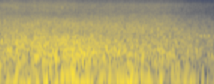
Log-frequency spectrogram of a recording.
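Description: Small ocean waves rush steadily onto a beach in a tropical location, with palm trees blowing in the breeze, in a continuous, hissing wash that eases off slightly toward the end, with no voices present.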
